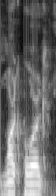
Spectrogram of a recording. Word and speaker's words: Mörk Borg: system out of Sweden called mjor borgi most people will probably just pronounce it Mark Borg probably um I had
